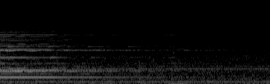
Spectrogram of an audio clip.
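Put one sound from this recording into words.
A phone game plays a ringing electronic chime that slowly fades.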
